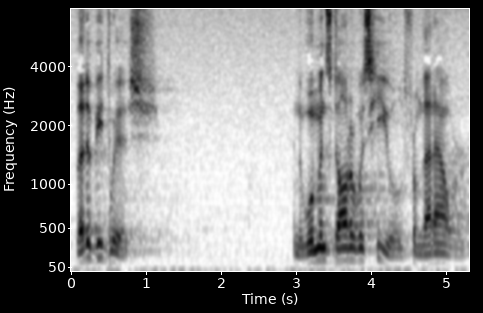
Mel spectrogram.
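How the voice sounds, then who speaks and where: A man serving as priest, reading the Gospel in a measured way and then preaching a homily as earnest storytelling, his voice carrying a cathedral echo. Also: on the low side, mellow. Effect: cathedral echo, long church reverb. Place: large church. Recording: echoey church with long reverb.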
